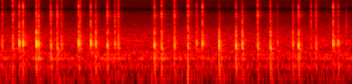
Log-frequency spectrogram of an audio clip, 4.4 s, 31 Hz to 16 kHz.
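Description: Fingernails tap on the top surface of a closed silver laptop casing, about 27 quick, separate taps over four and a half seconds in an uneven rhythm. Each tap is a short, bright click with a hollow mid tone that dies away almost instantly.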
